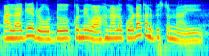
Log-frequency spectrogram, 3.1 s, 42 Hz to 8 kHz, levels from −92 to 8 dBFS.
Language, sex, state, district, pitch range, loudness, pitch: Telugu, female, Telangana, Hyderabad, 215-240 Hz, -16 LUFS, 230 Hz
